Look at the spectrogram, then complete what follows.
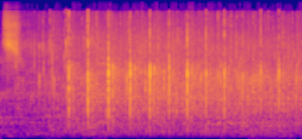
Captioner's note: applause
